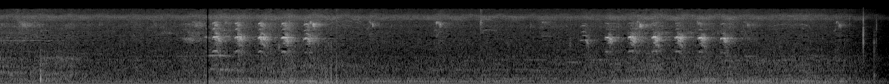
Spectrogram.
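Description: A small bird chirping in two quick runs of about six short notes each, about five a second, over a steady high hiss.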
